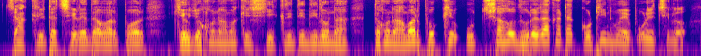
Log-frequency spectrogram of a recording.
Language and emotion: Bengali, sad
